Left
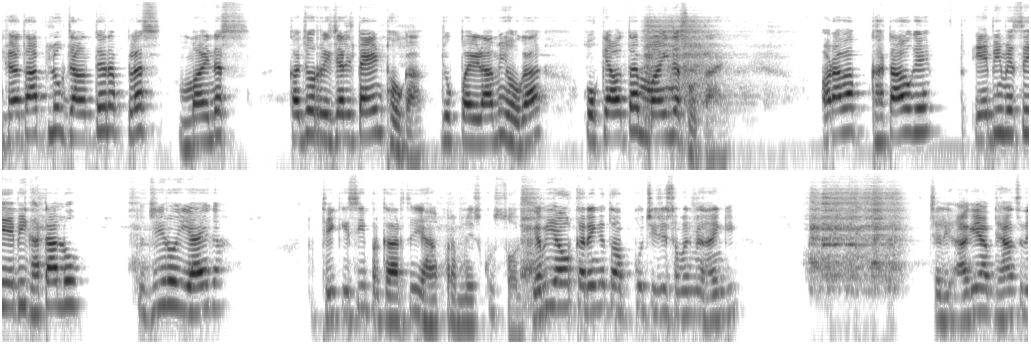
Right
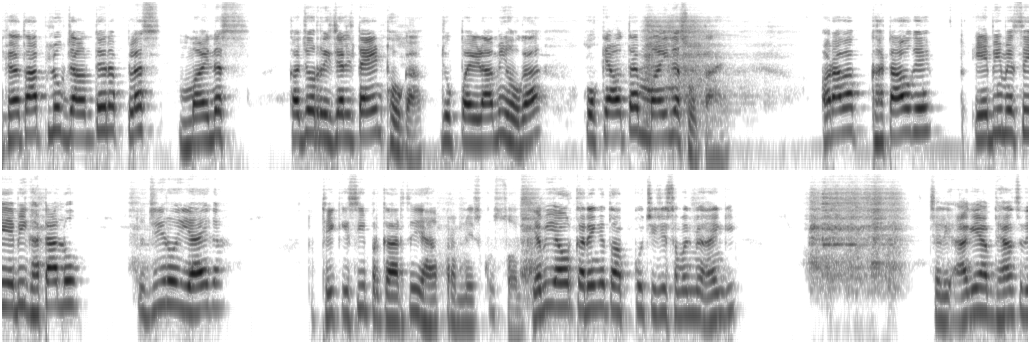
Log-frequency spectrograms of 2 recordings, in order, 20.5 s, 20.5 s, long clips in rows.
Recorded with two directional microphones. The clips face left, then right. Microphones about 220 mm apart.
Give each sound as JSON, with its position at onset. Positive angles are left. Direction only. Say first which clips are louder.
{"t": 0.0, "sound": "speech", "louder": "right 4 dB", "side_deg": -45}
{"t": 19.5, "sound": "speech", "louder": "right 6 dB", "side_deg": -45}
